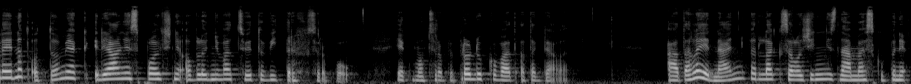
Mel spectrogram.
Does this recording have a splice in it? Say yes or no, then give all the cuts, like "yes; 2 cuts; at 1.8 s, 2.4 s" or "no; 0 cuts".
no; 0 cuts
